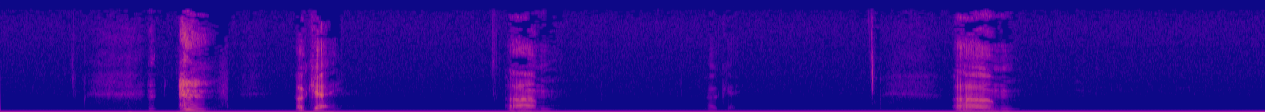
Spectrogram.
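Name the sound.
throat clearing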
